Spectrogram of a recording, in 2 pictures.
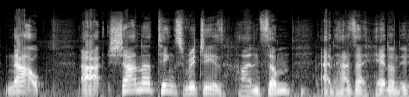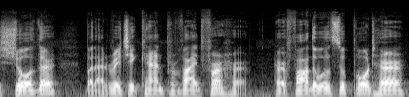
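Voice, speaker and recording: A man's voice: mid-range voice, sing-song, normal speed, pushed and bright, no room sound. A man with a Belizean accent hosting a live radio call-in show, putting questions to callers. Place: radio studio.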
